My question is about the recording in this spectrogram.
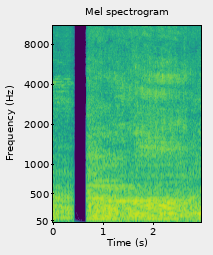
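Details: Yamaha Aerox 155 scooter that stalled and would not start with error 12 and check engine light; one side found burnt, CKP suspected, temporarily fixed, now idling steady and even with smooth low hum, check engine light still on.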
